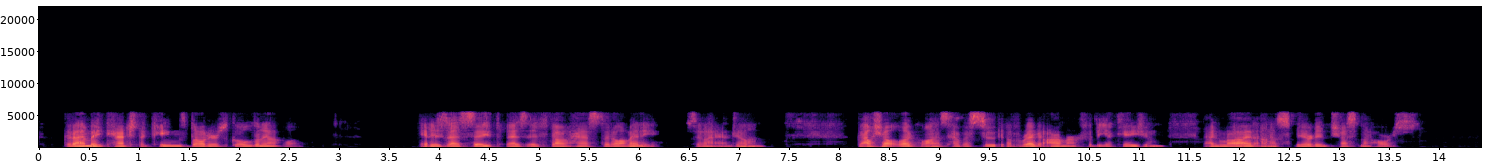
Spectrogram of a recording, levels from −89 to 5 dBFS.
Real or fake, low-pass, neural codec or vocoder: fake; 5.4 kHz; codec, 16 kHz in and 24 kHz out, 0.6 kbps, FireRedTTS-2 codec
